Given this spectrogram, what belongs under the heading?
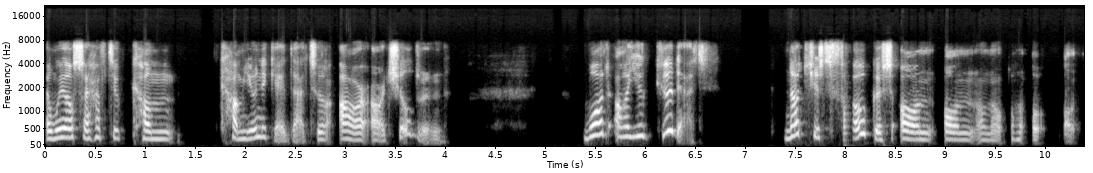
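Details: Stuttering in a woman from Sweden, an international stuttering advocate, with word and part-word repetitions heard during a conference talk; finding: stuttering.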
